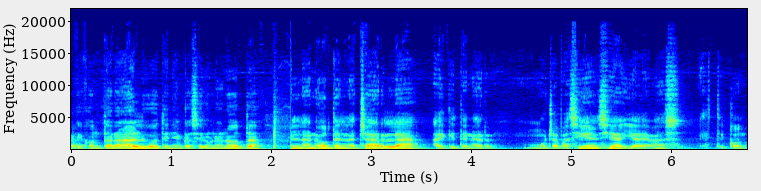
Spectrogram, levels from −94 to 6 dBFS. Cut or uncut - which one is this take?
cut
